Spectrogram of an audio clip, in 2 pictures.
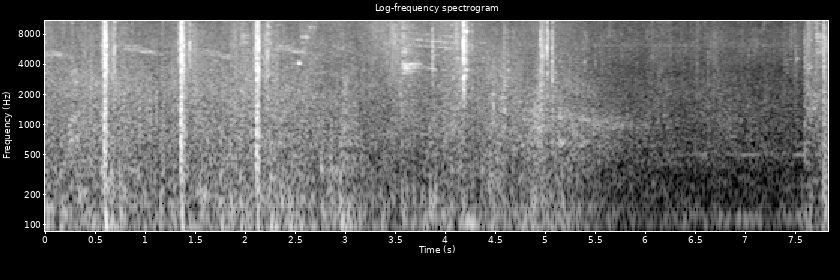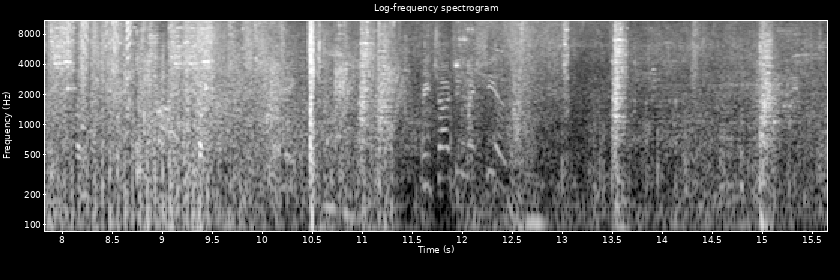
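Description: Gunshots crack in sharp single bursts.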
